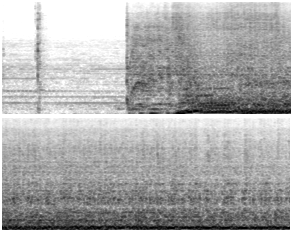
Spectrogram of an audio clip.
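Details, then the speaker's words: Foxbody convertible with a reassembled carburetor: it catches with a rush, then settles into a lumpy, uneven idle that never smooths out. It starts on the choke, and the owner believes the carburetor's mid-range circuit is plugged, causing a lean stumble. "so I think we've determined it's the carburetor starts with the choke but there's got to be something plugged in the mid-range"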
